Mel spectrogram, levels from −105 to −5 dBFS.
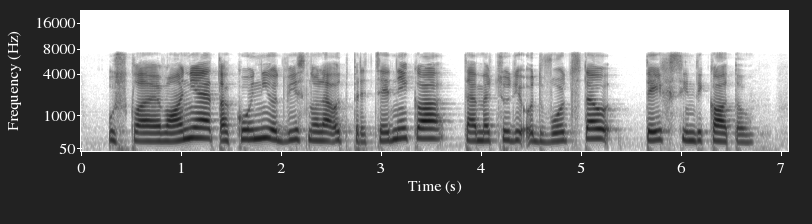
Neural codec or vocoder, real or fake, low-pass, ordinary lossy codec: none; real; 7.2 kHz; none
